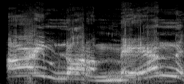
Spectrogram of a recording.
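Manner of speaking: high, loud, drawn-out protest; indignant retold yell. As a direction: wail it slowly in outraged protest. Retelling her friend's indignant reply.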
